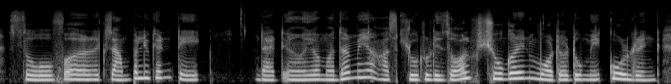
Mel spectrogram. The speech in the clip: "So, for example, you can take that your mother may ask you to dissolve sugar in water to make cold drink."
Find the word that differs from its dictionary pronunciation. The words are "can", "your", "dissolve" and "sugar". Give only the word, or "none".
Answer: none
